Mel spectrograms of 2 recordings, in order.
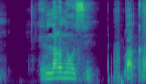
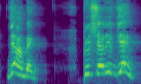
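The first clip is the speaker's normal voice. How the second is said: loud call, pitched higher; 5 semitones higher, 6 dB louder than usual. Real, not acted. Calling out to Picheri on her live stream, loud and high.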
